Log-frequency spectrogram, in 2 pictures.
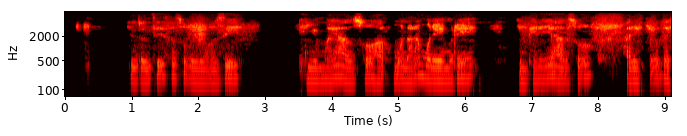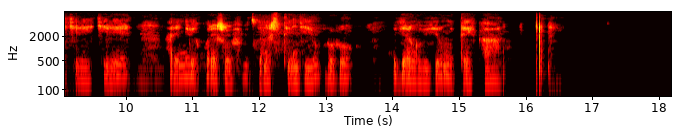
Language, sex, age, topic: Kinyarwanda, female, 25-35, government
